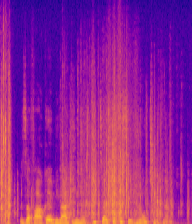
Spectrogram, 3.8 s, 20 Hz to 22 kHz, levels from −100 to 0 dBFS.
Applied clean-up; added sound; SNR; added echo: none; Crumpling, crinkling; 5 dB; none.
